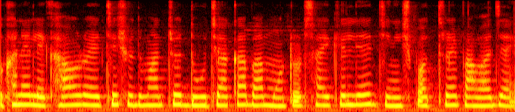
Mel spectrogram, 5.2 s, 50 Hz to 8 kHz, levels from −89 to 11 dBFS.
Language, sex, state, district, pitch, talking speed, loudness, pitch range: Bengali, female, West Bengal, Kolkata, 235 Hz, 140 wpm, -15 LUFS, 230-245 Hz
